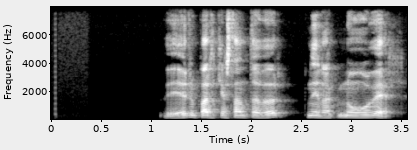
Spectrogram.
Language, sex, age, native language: Icelandic, male, 40-49, Icelandic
